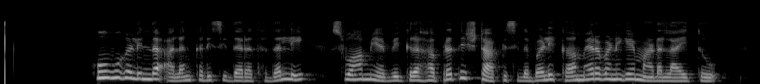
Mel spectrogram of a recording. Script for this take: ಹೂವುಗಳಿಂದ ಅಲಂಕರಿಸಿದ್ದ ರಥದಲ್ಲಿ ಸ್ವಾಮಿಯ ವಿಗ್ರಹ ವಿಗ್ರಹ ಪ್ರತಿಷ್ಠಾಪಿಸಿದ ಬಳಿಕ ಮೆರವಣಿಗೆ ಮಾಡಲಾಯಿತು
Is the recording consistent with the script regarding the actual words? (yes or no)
no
